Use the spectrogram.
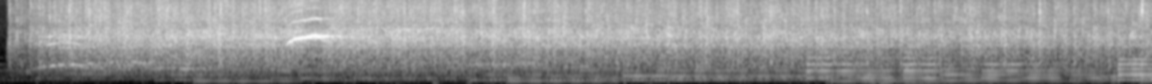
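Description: Loud, sustained applause from a large audience welcoming a guest, with a sharp whistle rising briefly near the start while band music plays steadily underneath.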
